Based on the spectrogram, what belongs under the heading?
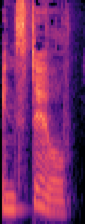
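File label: "instil", British English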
